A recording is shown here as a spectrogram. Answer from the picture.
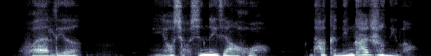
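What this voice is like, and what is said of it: Quiet whispered warning. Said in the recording (Chinese): “向他小声的叮嘱了起来”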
